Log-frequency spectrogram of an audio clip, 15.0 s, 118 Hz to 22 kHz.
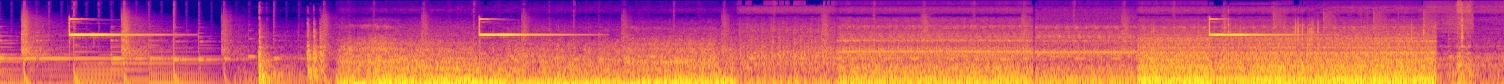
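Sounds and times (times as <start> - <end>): diesel engine humming: 2.8 - 15.0
high thin tone: 4.8 - 6.2, 11.9 - 14.4.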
